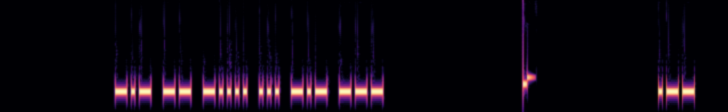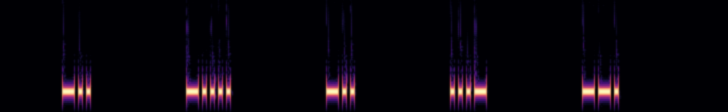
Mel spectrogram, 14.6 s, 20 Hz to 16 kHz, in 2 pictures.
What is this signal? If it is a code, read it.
Morse code, heard as a keyed tone, about 30 wpm, spaced as for 13 wpm, 700 Hz. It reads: KM6SKO WD6DVG
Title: USA Call Signs - 6 Characters - 8x Character Spacing - 30wpm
